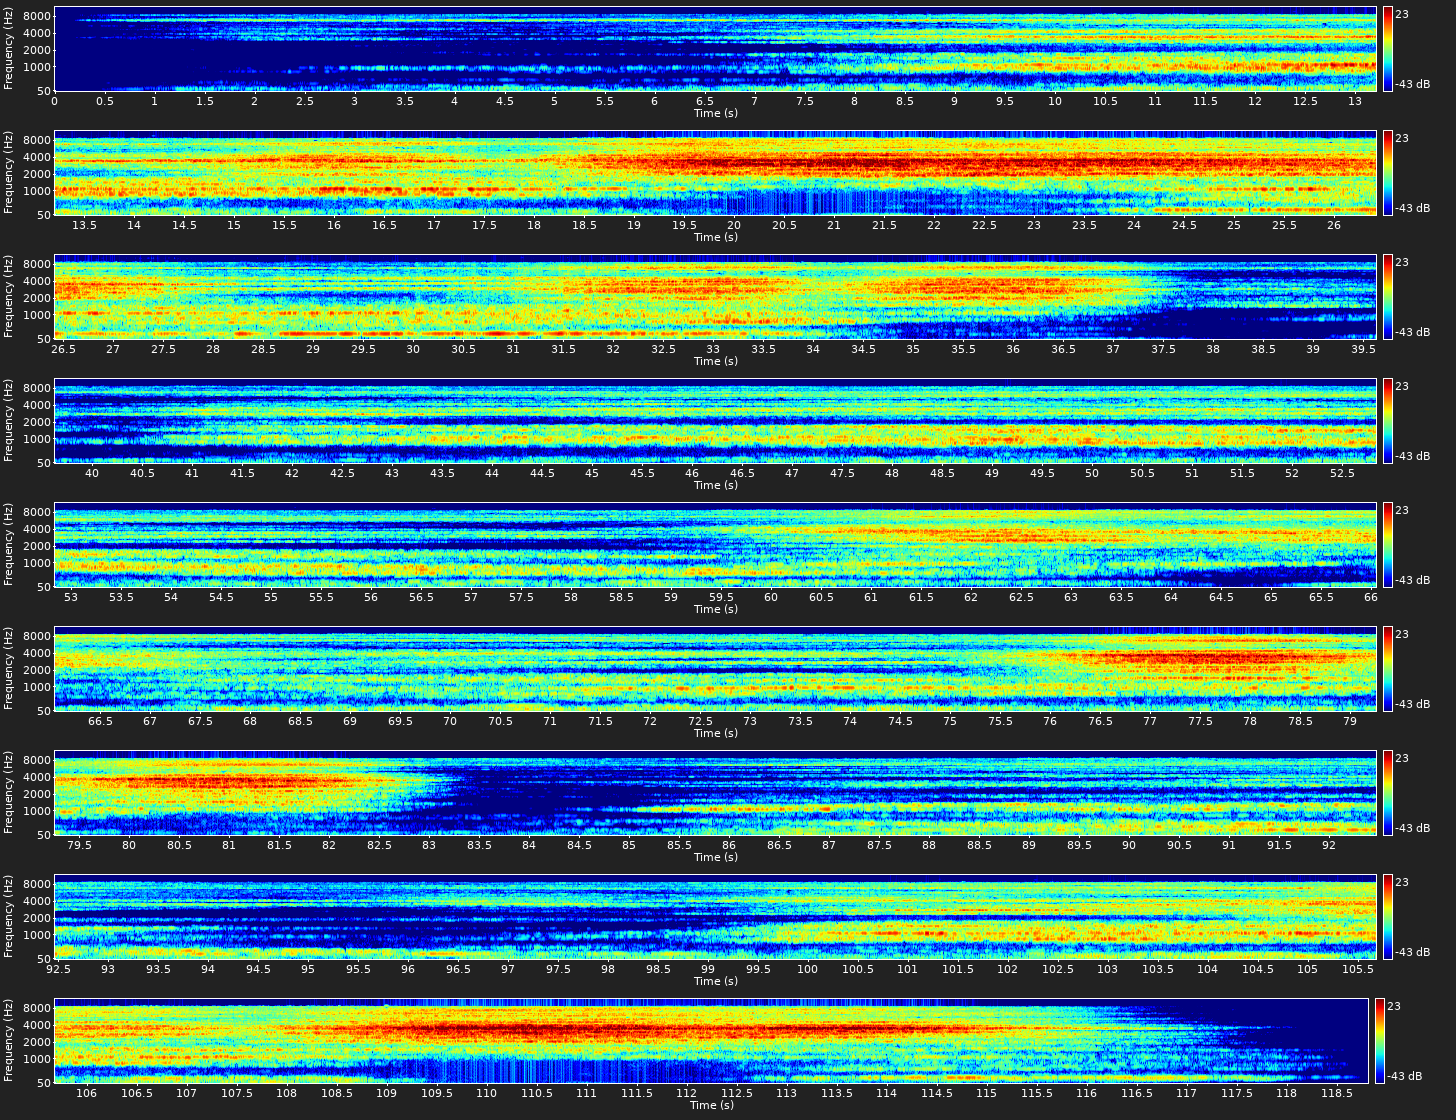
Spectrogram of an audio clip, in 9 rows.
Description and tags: Alien Sound 5
I created these using just my voice recorded with my laptop mic and wavpad sound editor. I needed some alien type sounds for a recent project so I created these. Enjoy!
